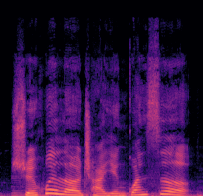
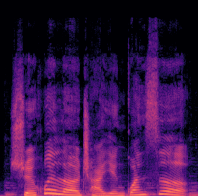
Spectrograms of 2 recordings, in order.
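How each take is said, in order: Both takes have the same delivery.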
